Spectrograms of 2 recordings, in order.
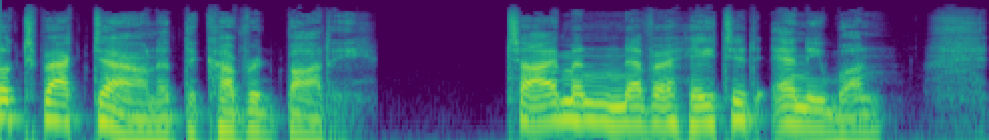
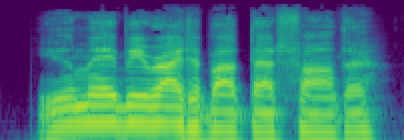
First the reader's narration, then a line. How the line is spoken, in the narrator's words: Garvey said grimly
